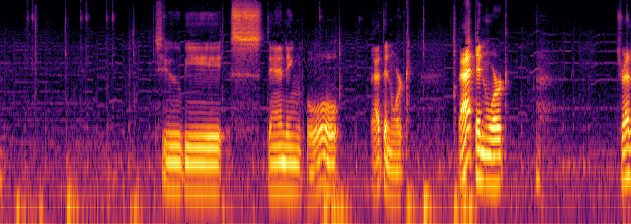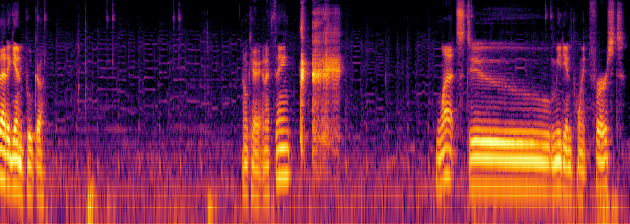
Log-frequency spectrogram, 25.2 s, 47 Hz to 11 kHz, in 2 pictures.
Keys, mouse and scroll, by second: 0.7-1.8 right drag, 3.2-6.5 drag, 7.6 ctrl+z, 12.7 right click, 15.0-21.0 shift+right drag, 21.9-23.7 drag.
